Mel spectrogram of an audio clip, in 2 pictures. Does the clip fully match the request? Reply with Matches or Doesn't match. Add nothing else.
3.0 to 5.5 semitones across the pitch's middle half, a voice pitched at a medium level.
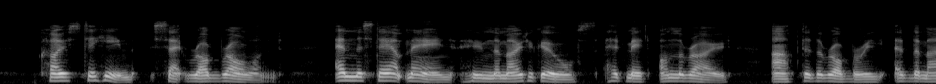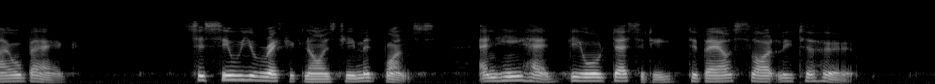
Matches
